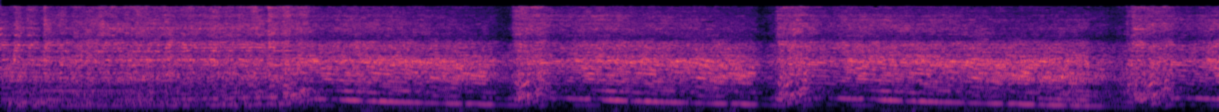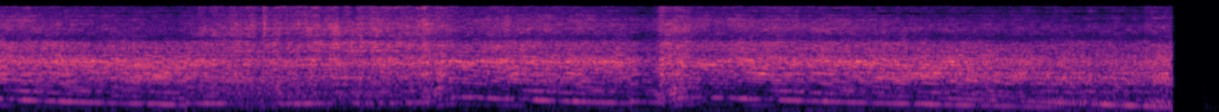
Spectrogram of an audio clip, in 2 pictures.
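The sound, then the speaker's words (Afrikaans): A two-stroke motorcycle engine revs up and drops back over and over, about six sharp throttle blips in a steady rhythm, loud with no voices. “Maar nou twee wiele en ons praat oor klank en daar's een liefde wat ek en jy albei het en verder weet ek nie wat het jou hartsnaar geroer nie, maar dit is 'n klank van 'n tweeslag motorfiets.”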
